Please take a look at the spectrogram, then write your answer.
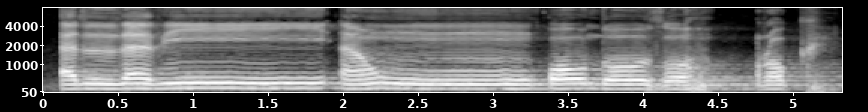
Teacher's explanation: Sehingga kalau kita mengucapkan pada misalnya di sini ya, Alam Nashrah tadi ya, min qob itu kurang pas, sehingga qob itu ya, langsung tebal ya, lidahnya terangkat ya. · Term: sifat isti'la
